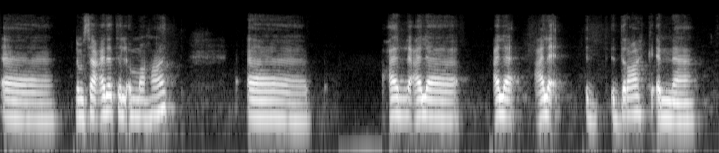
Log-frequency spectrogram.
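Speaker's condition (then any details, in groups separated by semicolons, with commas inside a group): Stuttering; stutter since childhood; repeated sounds, repeated words, prolonged sounds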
